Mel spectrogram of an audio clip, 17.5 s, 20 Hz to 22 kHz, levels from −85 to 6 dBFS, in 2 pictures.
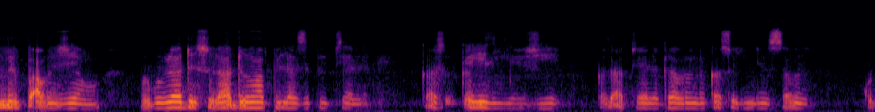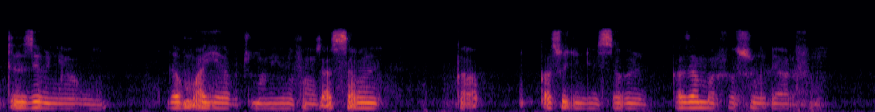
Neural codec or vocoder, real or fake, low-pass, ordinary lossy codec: vocoder, 22.05 kHz, 80 mel bands, Vocos; fake; 7.2 kHz; Opus, 16 kbps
